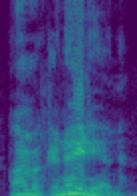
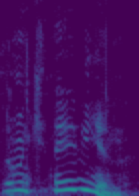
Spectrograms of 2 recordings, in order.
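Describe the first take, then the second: First: Much louder, firm and declarative; firm Clint Eastwood. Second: Very high and soft, timid; tiny meek squeak of a voice; meek little voice. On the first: Shown as a demonstration. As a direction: stand your ground and say it hard. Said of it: "that's the way you have to answer those guys". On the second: Retold or imitated. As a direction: shrink into it like a mouse. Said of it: "She got a little meek voice like this".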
